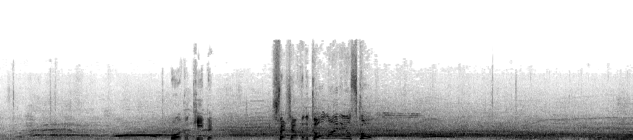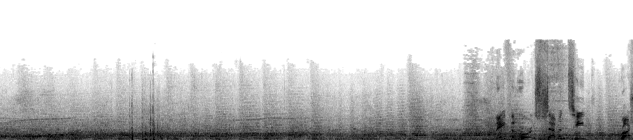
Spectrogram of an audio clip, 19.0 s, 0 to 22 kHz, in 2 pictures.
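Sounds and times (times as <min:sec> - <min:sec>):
stadium crowd cheering: 0:00.0 - 0:18.2.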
